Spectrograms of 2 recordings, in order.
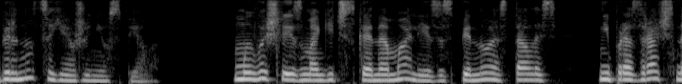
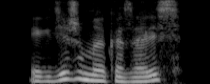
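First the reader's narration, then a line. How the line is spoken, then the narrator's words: Thoughtful mutter. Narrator (Russian): задумчиво пробормотал Ленард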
